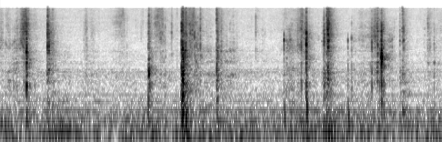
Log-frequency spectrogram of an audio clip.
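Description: Tarot cards being dealt and laid down on a tabletop: a series of sharp, irregular card snaps and taps, about eight in four seconds.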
